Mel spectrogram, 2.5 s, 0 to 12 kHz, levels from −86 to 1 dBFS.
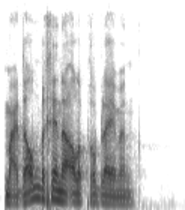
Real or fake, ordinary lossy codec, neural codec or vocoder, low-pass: real; Opus, 24 kbps; none; 9.9 kHz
